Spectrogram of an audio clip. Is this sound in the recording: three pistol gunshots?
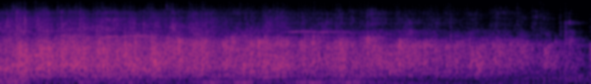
no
